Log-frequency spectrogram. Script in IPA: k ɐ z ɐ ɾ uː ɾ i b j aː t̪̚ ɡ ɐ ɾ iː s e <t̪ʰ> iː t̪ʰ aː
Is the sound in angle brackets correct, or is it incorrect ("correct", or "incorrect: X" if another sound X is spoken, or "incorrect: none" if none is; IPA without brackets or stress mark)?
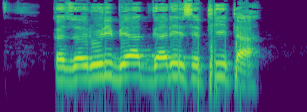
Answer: correct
